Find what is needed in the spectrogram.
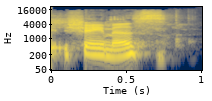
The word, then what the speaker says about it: Sheamus: Uh, that would be Sheamus.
